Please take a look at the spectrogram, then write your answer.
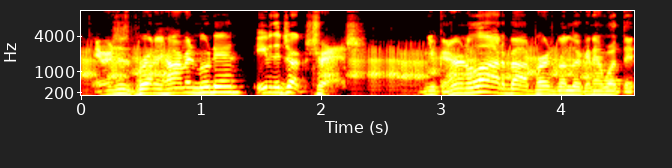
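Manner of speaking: plain reading voice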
